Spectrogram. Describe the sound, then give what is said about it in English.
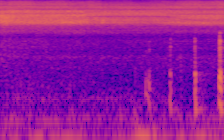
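A voice imitates the steady hiss of a car tyre losing air, heard on getting out of the car early in the morning: one continuous, bright, airy hiss lasting about two seconds, with a few faint soft clicks toward the end. “And then I looked down and like the tyre just looked, it was like pancaking a little bit.”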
